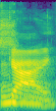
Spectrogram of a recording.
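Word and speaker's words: Gey: Guy. Why do Otto, George Otto George Guy. Otto Guy. Yeah, why do I keep wanting to say it weird? I don't know. Because Because it's spelled weird.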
